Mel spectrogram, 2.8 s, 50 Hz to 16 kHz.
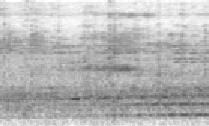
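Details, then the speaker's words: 2018 Rad Power RadRover e-bike riding on the street in gear seven: steady rolling rush with faint wavering squeaks as the drooping rear fender rubs the tire, now wearing a hole through it. "now we're right Little Sis five gear seven and my fenders are rubbing"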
